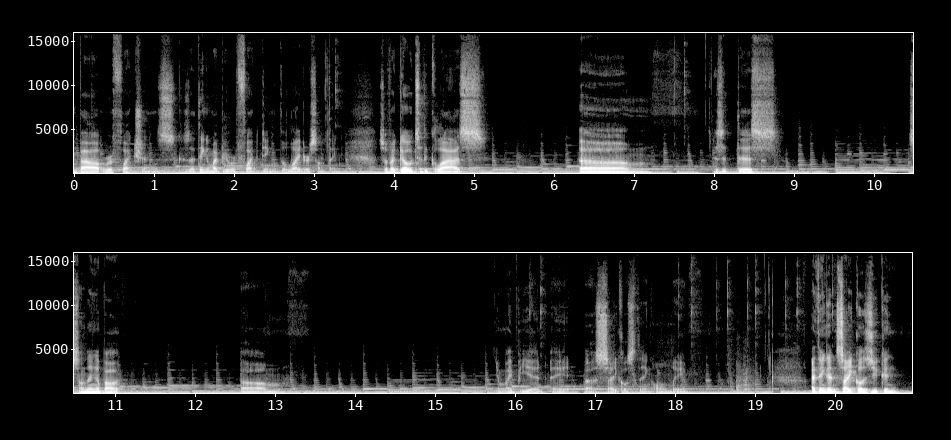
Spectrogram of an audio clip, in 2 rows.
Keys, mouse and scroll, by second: 3.1 click, 5.5-7.4 scroll down 11, 7.4 click, 9.8-10.5 scroll down 1, 11.4-12.2 scroll down 2, 16.1 click, 18.0 click, 18.4 click, 18.8 click, 19.3 click, 19.8 click.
